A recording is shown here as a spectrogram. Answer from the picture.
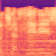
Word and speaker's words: Schajris: ¿Es Chagris o Chagris o cómo es?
